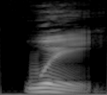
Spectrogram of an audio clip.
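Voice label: "wei4", Mandarin Chinese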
